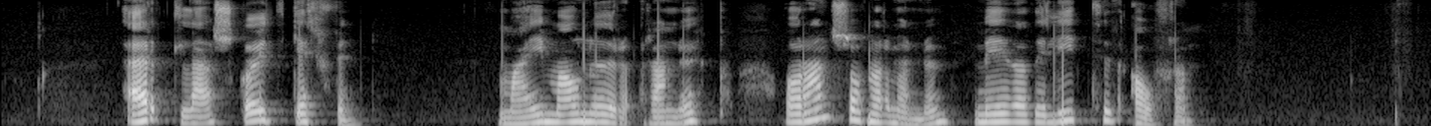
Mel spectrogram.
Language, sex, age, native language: Icelandic, female, 50-59, Icelandic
